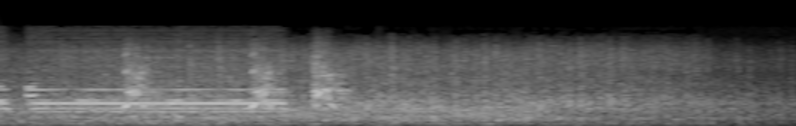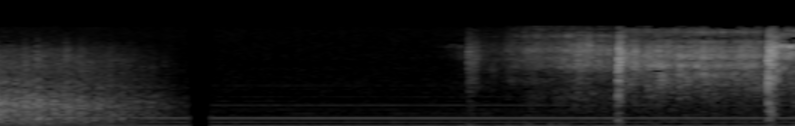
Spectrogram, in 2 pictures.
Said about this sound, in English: The dog is on a train.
